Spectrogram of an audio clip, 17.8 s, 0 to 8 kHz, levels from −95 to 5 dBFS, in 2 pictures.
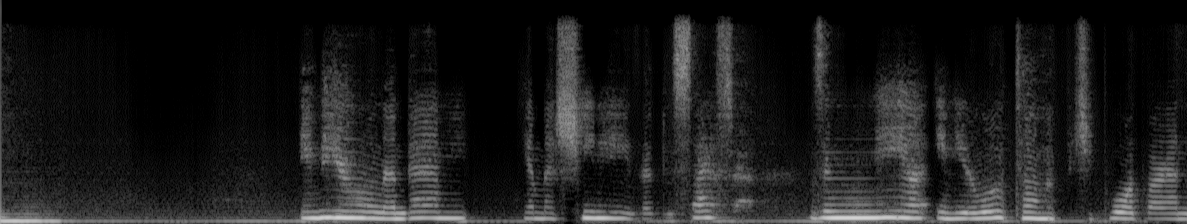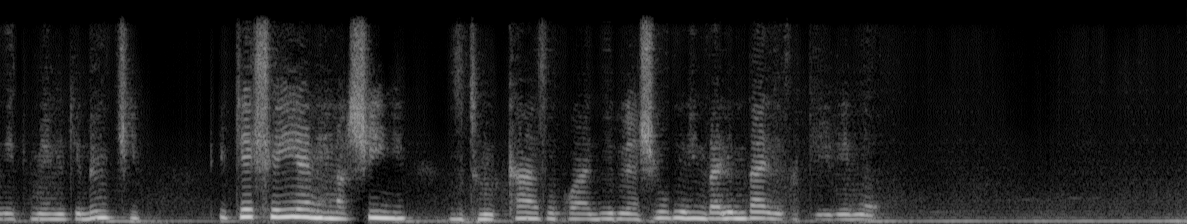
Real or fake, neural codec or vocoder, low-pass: fake; codec, 16 kHz, 0.5 kbps, X-Codec, HuBERT features, trained on general audio; 7.2 kHz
